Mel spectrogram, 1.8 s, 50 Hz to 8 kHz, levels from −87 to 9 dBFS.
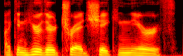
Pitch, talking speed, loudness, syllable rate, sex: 110 Hz, 260 wpm, -17 LUFS, 5.2 syllables/s, male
